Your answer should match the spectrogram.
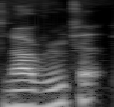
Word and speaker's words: Naruto: It's, it's a little bit off. It's Naruto. It's it sounds like you said it, but it's okay. softer. it's a softer.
